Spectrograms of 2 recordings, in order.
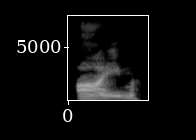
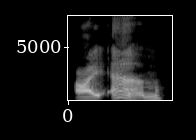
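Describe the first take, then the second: First: It is said as one contracted syllable. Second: It is said as two separate full words. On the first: "but it's just I'm" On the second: "the full form is"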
